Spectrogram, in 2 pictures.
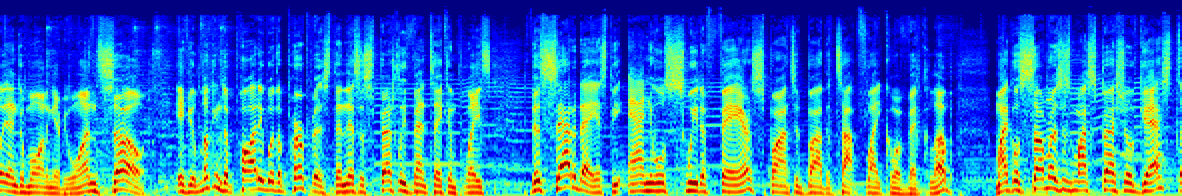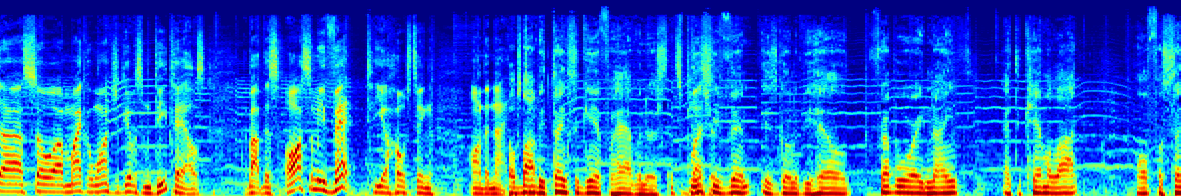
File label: Air Check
